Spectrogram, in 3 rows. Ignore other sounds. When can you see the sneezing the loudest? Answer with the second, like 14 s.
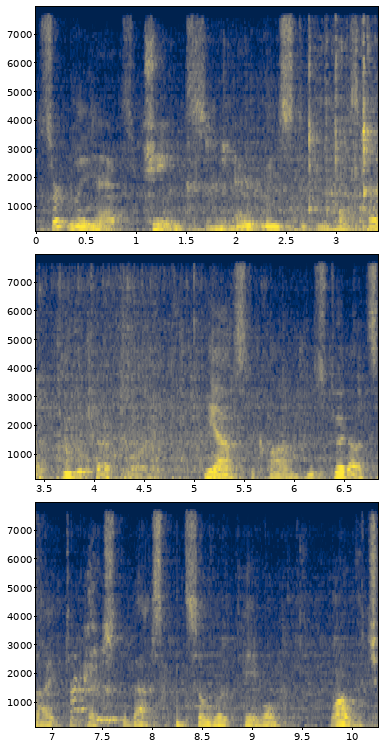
1 s.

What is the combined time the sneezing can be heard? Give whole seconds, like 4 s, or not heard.
2 s.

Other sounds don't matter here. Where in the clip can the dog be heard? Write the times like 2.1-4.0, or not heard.
not heard.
